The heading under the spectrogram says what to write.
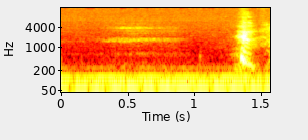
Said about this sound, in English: Oh my god, I'm gonna sneeze.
